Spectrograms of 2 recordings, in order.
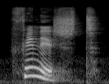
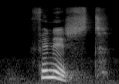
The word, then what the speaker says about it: finished: Finished. Finished. Should be able to hear the t at the end.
